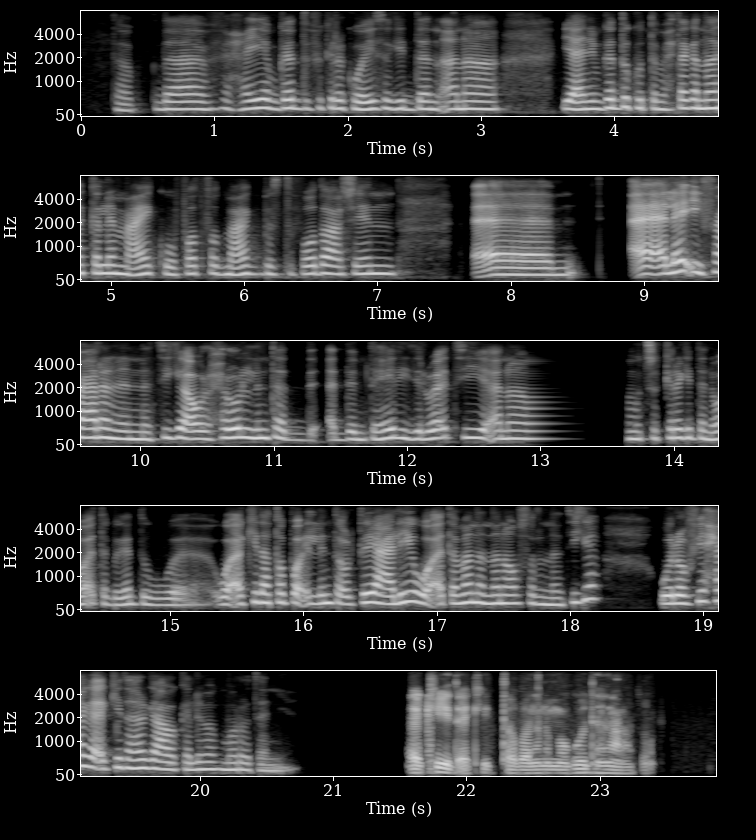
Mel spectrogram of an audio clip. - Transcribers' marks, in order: distorted speech; other background noise
- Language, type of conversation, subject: Arabic, advice, إزاي بتوصف تجربتك مع تأجيل المهام المهمة والاعتماد على ضغط آخر لحظة؟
